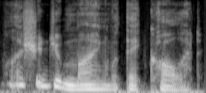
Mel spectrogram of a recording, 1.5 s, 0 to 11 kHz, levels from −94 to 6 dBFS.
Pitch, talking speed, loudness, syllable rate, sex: 115 Hz, 310 wpm, -15 LUFS, 5.8 syllables/s, male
